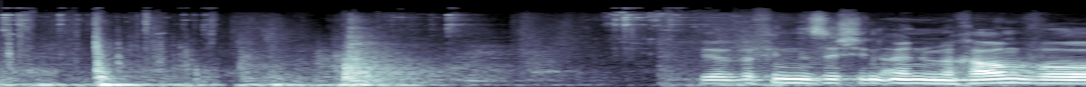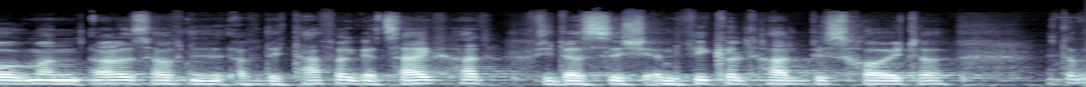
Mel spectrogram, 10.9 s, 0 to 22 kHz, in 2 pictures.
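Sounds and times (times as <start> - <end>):
heavy lighthouse door being unlocked: 0.0 - 1.2
keys jangling: 0.0 - 1.2, 3.0 - 3.5
speech: 3.5 - 10.8.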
